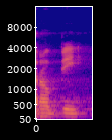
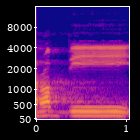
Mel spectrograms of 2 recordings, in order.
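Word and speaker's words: رَبِّي: অনুষ্কারের উচ্চারণ হবে আল্লাহুম্মা আনতা রব্বি রাব্বি বলা যাবে না রব্বি আল্লাহুম্মা আনতা রব্বি তারপরে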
